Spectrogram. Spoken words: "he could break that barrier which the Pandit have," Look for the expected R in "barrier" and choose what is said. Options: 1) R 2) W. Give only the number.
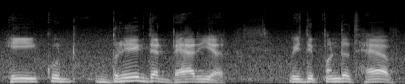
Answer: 1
